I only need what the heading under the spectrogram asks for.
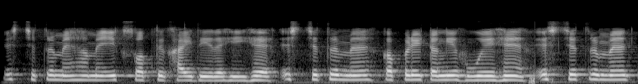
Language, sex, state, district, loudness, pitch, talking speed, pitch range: Hindi, female, Uttar Pradesh, Lalitpur, -14 LUFS, 210 Hz, 190 wpm, 195-220 Hz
